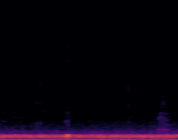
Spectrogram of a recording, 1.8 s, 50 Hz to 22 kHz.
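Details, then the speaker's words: Elecraft KX3 with AX1 antenna, 10 W field operation in a rural area: sharp pops about every 1.3 seconds over receiver hiss, suspected pulse interference from a nearby electric fence; noise blanker to be tried. "think i hear an electric fence you hear that popping and you're in a rural area and you hear that you can bet that it's an electric fence doing that"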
